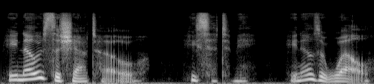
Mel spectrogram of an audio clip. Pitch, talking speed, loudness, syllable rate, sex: 175 Hz, 190 wpm, -17 LUFS, 4.3 syllables/s, female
